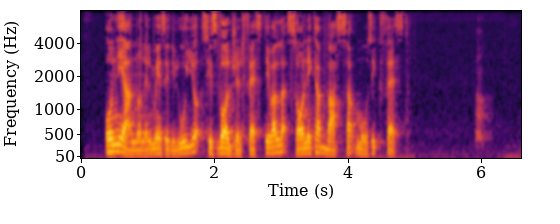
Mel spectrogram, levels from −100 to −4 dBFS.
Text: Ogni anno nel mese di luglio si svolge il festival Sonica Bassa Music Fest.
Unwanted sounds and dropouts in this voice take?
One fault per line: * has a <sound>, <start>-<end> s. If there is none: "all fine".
* has a bark, 5.9-6.2 s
